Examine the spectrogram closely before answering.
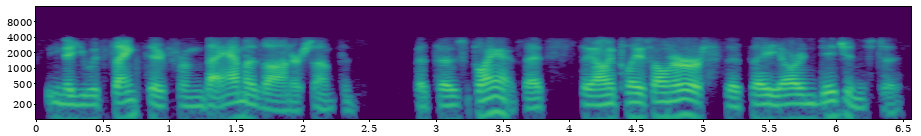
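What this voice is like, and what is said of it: American Southern accent. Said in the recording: “you can probably tell from my accent, I'm a child of the South. I live in North Carolina.”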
